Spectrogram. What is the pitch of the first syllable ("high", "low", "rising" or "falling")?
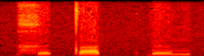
low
